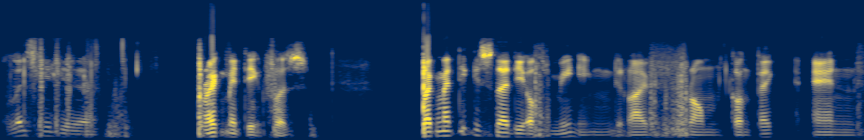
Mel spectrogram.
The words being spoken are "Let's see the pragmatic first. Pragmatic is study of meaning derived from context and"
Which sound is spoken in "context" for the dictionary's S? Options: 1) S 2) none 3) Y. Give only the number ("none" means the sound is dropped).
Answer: 2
